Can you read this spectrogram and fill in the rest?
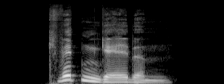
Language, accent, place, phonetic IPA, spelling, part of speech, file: German, Germany, Berlin, [ˈkvɪtn̩ɡɛlbəm], quittengelbem, adjective, De-quittengelbem.ogg
- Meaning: strong dative masculine/neuter singular of quittengelb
